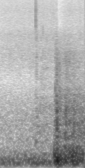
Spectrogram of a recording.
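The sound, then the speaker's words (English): A low, rumbling background suddenly gives way to a single booming firework burst outside about halfway through, loud and broad, with a rolling boom that lingers to the end. “Let's see if we can catch some Z's after the rocket's red glare is over. If it's ever over.”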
